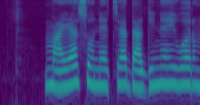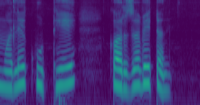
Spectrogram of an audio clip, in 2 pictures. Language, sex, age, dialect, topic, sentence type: Marathi, female, 25-30, Varhadi, banking, statement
